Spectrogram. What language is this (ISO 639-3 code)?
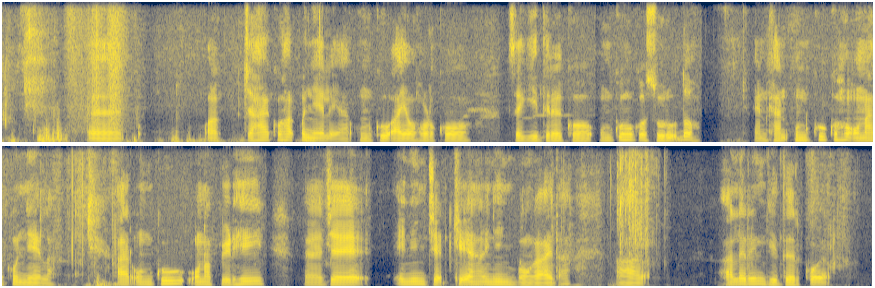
sat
